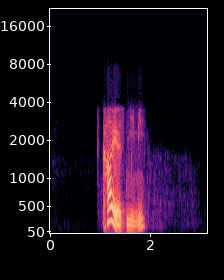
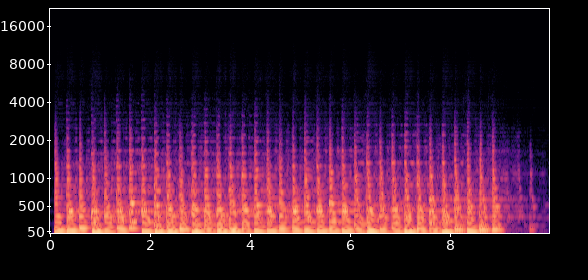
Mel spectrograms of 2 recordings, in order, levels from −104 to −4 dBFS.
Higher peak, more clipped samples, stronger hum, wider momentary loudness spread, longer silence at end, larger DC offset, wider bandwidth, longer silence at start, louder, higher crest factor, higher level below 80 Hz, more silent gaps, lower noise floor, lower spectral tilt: first, -2 dBFS vs -8 dBFS; neither; neither; first, 17 LU vs 3 LU; first, 1.25 s vs 0.3 s; neither; first, 3.9 kHz vs 2.4 kHz; first, 1.05 s vs 0.1 s; first, -18 LUFS vs -23 LUFS; first, 20 dB vs 12 dB; second, -48 dBFS vs -22 dBFS; neither; first, under -90 dBFS vs -50 dBFS; second, -10.5 dB/octave vs -13 dB/octave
